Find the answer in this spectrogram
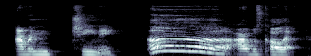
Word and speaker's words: arancini: And user EJ3ZJ2CIAL has put, hi Charlie, it's pronounced Arancini.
